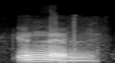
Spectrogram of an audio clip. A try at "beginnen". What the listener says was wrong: It's not long I, it's a short I, please. E. There is a double consonant. N. Double N. A double consonant means the vowel before that will be pronounced like I, not E, not beginnen. Beginnen. Beginnen. Short.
